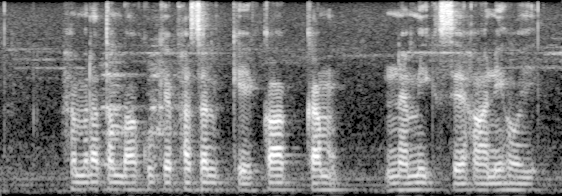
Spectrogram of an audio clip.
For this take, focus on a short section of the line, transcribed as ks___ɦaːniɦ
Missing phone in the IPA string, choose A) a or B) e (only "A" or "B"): B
